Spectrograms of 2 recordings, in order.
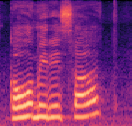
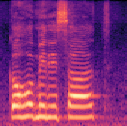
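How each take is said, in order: The two takes are said the same way.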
